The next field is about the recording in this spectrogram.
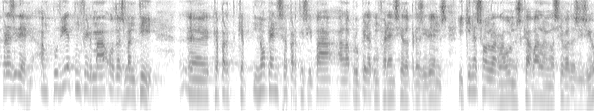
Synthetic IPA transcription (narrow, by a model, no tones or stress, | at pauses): pɾəziðenəmpuðɾiəkuɱfiɾmaoðəzmənt̪i | kəpəɾkɛnopɛnsəpəɾt̪isipaənləpɾupeɾəkuɱfəɾɛnsiəðəpɾəziðens | ikinəsːonləzrəonskəβalənləseβ̞əðəsizio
